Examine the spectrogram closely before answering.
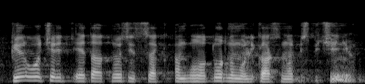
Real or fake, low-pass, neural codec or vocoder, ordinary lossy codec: fake; 7.2 kHz; vocoder, 22.05 kHz, 80 mel bands, HiFi-GAN; none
